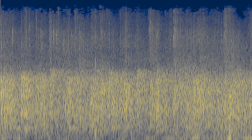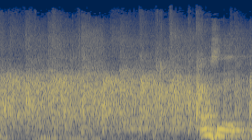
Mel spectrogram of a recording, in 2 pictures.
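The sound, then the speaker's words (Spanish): Sustained applause offered to God from a large gathering, a dense steady wash of many hands clapping at once for about five seconds, loud and even throughout with a voice briefly rising near the end. “Un aplauso a Dios.”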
